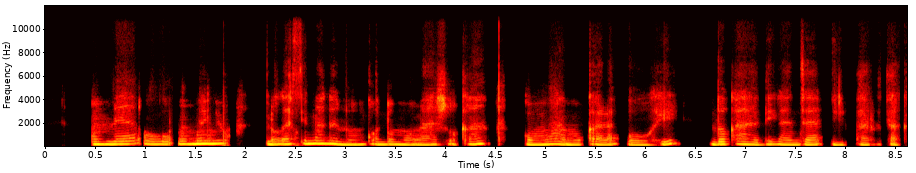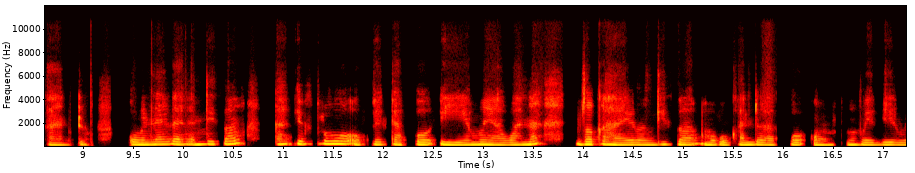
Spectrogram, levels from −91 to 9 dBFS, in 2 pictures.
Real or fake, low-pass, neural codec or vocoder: fake; 10.8 kHz; codec, 44.1 kHz, 2.6 kbps, SNAC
